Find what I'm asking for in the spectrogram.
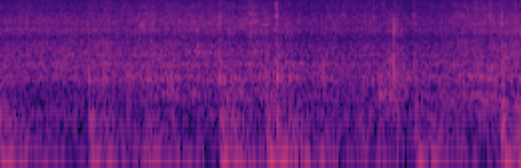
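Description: Masala fries on a high flame in a karahi for chicken tikka karahi, a constant dense sizzle with a few light stirring clicks, moderately quiet and close, with no one speaking.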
